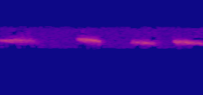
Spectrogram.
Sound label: hummingbird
